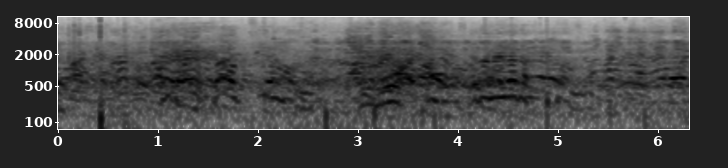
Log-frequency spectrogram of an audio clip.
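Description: Several men shout and call out across an open field.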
